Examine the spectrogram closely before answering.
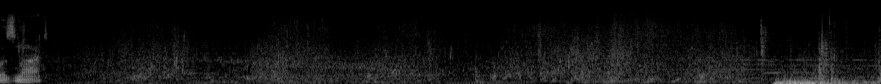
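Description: Oars splash and dip in water.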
